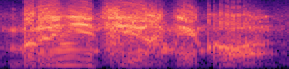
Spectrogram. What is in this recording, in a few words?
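"armor", Russian; Allied Flight; DCS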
